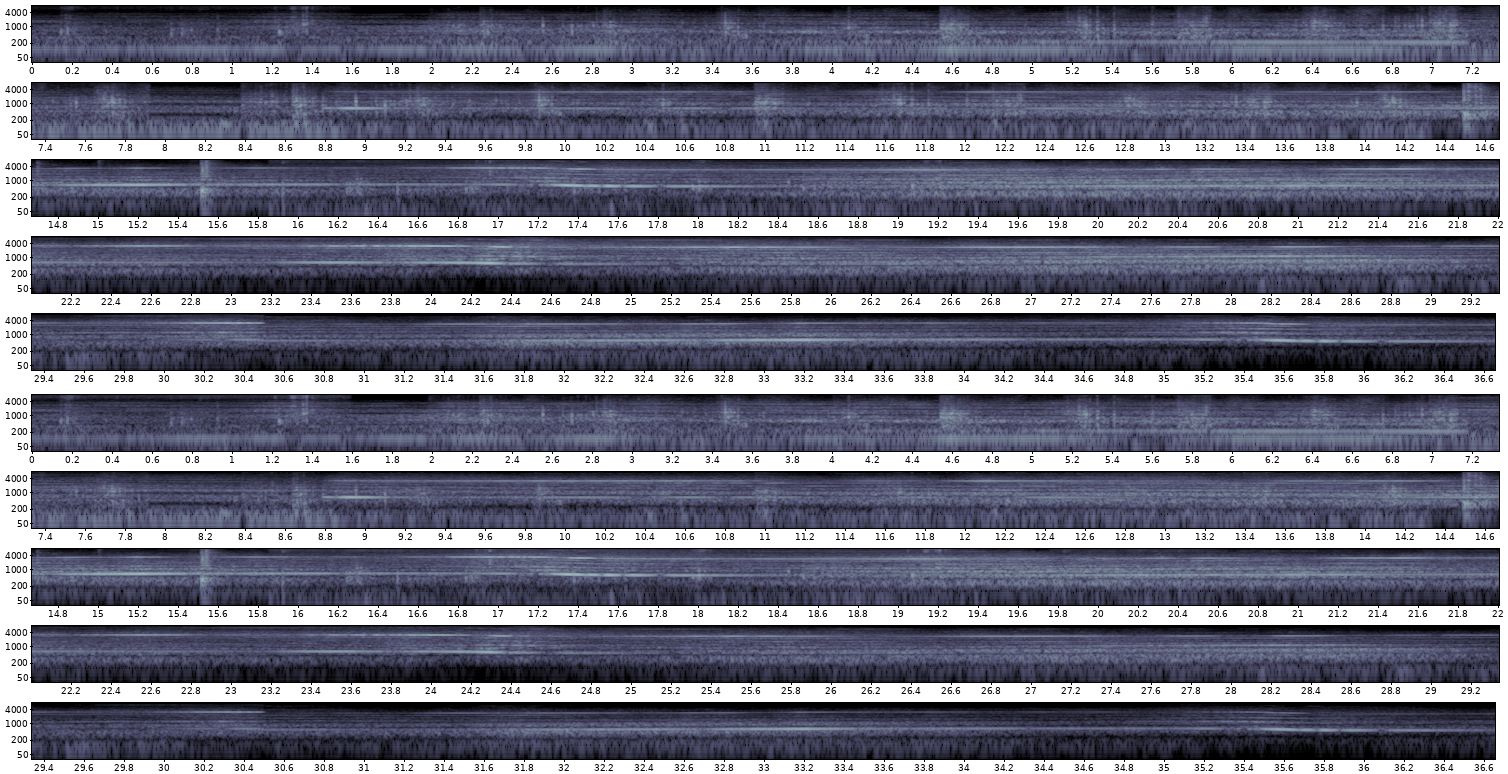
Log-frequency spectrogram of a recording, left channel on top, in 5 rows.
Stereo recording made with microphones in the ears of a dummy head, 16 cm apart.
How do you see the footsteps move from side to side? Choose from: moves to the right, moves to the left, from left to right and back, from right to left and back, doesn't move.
from right to left and back.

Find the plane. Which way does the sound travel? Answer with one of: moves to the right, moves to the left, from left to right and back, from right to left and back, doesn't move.
moves to the left.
